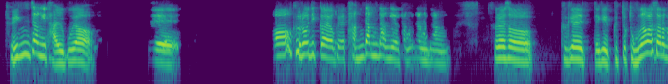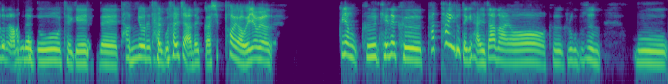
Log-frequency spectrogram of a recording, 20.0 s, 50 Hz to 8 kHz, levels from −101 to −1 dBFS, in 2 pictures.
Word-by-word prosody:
굉장히 280 +3 +1
달고요. 195 +1 +1 0.9
네. - - +2 1.4
어 285 +6 +2
그러니까요. 280 -7 +1
그냥 225 0 -6
당당당이에요, 255 -3 -2
당당당. 200 -4 -9 0.7
그래서 230 -4 +3 0.4
그게 215 -1 +1
되게 185 +1 0
그쪽 210 0 -9
동남아 275 +11 +3
사람들은 275 - +1
아무래도 200 +1 +1
되게 180 0 -1
네 170 -2 +1
'당뇨를 240 +1 0
달고 205 -1 -1
살지 275 +3 0
않을까?' 180 +2 0
싶어요. 210 - 0
왜냐면 210 +1 +4 1.0
그냥 290 -7 0
그 260 +1 +1
걔네 280 +2 +1
그 220 -4 +4
팟타이도 410 0 +1
되게 205 -5 0
달잖아요. 190 -3 0
그 185 -2 -6
그리고 200 +2 -8
무슨 200 -2 -6 0.5
뭐 185 -2 -2
215 Hz, 255 characters per minute, -23 LUFS, 190-260 Hz, 1.4 s, 왜냐면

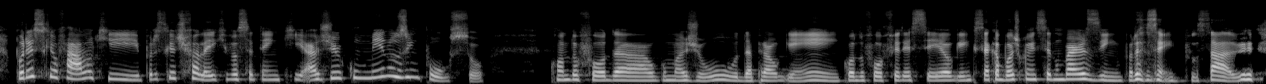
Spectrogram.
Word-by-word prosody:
Por 285 +3 +3
isso 370 +1 +2
que 355 - -2
eu 320 - 0
falo 285 -1 +3
que 235 -8 -4
por 230 +4 -6
isso 240 - -11
que 290 - -2
eu - - -1
te - - -4
falei 220 -7 +2
que 215 +2 -13
você 235 0 -2
tem 215 -1 -6
que 220 0 -8
agir 245 +7 0
com 305 +2 -5
menos 335 +4 0
impulso. 185 - -5 0.6
Quando 220 +1 -1
for 195 -2 +1
dar 195 -2 +2
alguma 185 +1 -3
ajuda 180 -1 -1
pra 180 +1 -1
alguém, 170 +1 -1
quando 185 +2 -1
for 185 - -2
oferecer 190 0 -2
alguém 190 +1 +1
que - - -12
você 210 - +4
acabou 215 0 +3
de 225 - -1
conhecer 235 0 -1
num 225 0 +1
barzinho, 210 -7 +4
por 190 - -3
exemplo, 190 -6 0
sabe? 185 +4 +4
210 Hz, 195 wpm, -22 LUFS, 185-235 Hz, 0.6 s, você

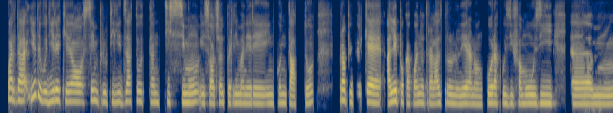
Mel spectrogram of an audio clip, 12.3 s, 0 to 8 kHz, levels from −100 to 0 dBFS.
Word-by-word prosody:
Guarda, 245 -3 +3
io 315 +6 +1
devo 280 -11 +1
dire 235 +3 +3
che 220 -1 -1
ho 215 -1 +3
sempre 215 +1 -3
utilizzato 210 +2 -3
tantissimo 200 0 -1
i 190 - -3
social 190 +1 -1
per 185 -1 -4
rimanere 185 -1 -1 0.2
in 185 +1 -2
contatto, 185 0 -1 0.5
proprio 240 -4 +2
perché 200 -1 +3
all'epoca, 200 -1 +4
quando 185 +2 -1
tra 180 -1 -4
l'altro 185 +2 -1
non 175 -1 -2
erano 175 -1 +1
ancora 185 +3 +1
così 180 -1 -4
famosi, 180 +1 0 0.3
ehm, 175 0 +1
190 Hz, 130 wpm, -25 LUFS, 180-210 Hz, 0.5 s, all'epoca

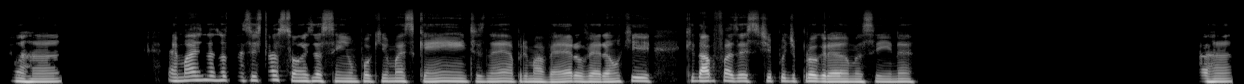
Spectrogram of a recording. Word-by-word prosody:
Aham. 130 -1 +2 1.1
É 165 - 0
mais 185 +4 +2
nas 200 -1 0
outras 185 -3 -6
estações, 185 -5 -1
assim, 145 -2 -1
um 135 - 0
pouquinho 145 +1 -2
mais 145 -2 -1
quentes, 135 -1 0
né, 135 +2 0
a 130 - -1
primavera, 130 0 +1
o - - +1
verão 125 +1 +2
que 155 0 -1 0.3
que 160 - -7
dá 160 0 +6
para 160 - -12
fazer 150 -3 +1
esse 145 -1 -3
tipo 155 -1 -4
de 145 -1 -4
programa 130 -3 +3
assim, 125 +1 -3
né. 130 -2 -2 2.8
Aham. 130 0 +2
140 Hz, 135 wpm, -23 LUFS, 130-155 Hz, 2.8 s, dá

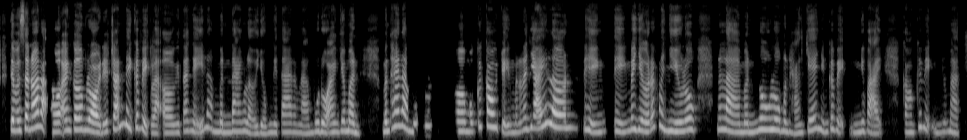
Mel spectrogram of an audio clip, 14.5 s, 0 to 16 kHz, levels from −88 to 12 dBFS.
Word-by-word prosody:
thì 275 - +6
mình 265 0 +1
sẽ 315 - +7
nói 325 +4 +8
là 355 - +5
"Ờ, 235 +1 +4
ăn 270 +3 +3
cơm 290 0 +4
rồi." 240 -5 +8
để 225 +3 0
tránh 300 +7 +2
đi 360 - +2
cái 335 +2 -3
việc 255 - 0
là, 205 -1 -1
ờ, 210 +1 -2
người 220 - -5
ta 250 +4 -4
nghĩ 250 -2 -4
là 335 0 -5
mình 235 -2 -3
đang 250 +1 -3
lợi 200 -5 -4
dụng 200 +1 -6
người 215 0 -6
ta 230 +1 -4
rằng 220 -1 -10
là 195 -1 -7
mua 225 +4 -4
đồ 235 -2 0
ăn 225 +1 -1
cho 255 - -2
mình. 240 -4 +1 0.4
Mình 245 +1 +1
thấy 380 +2 +2
là 360 -4 +4
một 235 -5 -3
cái 390 - -6 0.4
ờ, 250 0 +3
một 235 0 -4
cái 360 - -6
câu 360 -2 +5
chuyện 210 -7 -4
mà 220 - -7
nó 260 +6 -4
dấy 380 +6 +3
lên 340 -3 +6 0.2
hiện 235 -5 -2
hiện 240 -1 -3
bây 300 0 +1
giờ 260 -4 +1
rất 355 +8 -4
là 380 - 0
nhiều 255 -4 +1
luôn. 285 +2 0 0.3
Nên 295 0 -4
là 240 -5 +2
mình 225 +2 -3
luôn 295 0 +2
luôn 285 -2 +2
mình 250 - -3
hạn 205 -2 -8
chế 275 +3 -2
những 275 -7 -5
cái 305 - -4
việc 250 -5 -7
như 225 +3 -7
vậy. 215 -5 -3 0.3
Còn 220 -1 -7
cái 360 - -6
việc 325 - -7
như 220 +2 -12
mà, 215 -4 -6
245 Hz, 300 wpm, -23 LUFS, 225-295 Hz, 0.4 s, nói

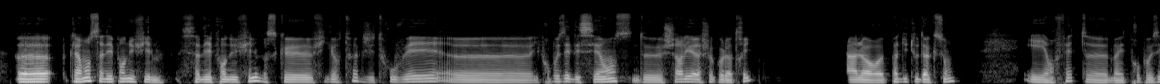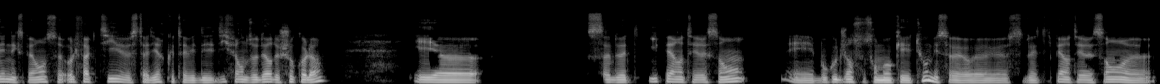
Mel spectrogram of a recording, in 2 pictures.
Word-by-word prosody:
Heu, 125 0 +9 0.2
clairement 135 +5 +5
ça 155 -5 -1
dépend 125 +2 +2
du 135 - +4
film. 110 -4 -1 0.2
Ça 120 - -3
dépend 115 +2 +2
du 110 -1 +2
film 160 +8 +2
parce 120 -7 -6
que 110 -1 +2
figure 115 +1 -7
toi 160 - -4
que 130 - -13
j'ai 105 -1 -7
trouvé, 130 +7 -1
heu 100 -3 0
ils 105 - -8
proposaient 130 +2 -3
des 110 - -2
séances 130 +9 +1
de 105 -1 -1
Charlie 120 +5 0
et 120 - +4
la 115 - +4
chocolaterie. 105 -3 -2 0.9
Alors 105 -2 +4
heu, - - +2
pas 125 - -3
du 130 +1 -5
tout 120 - -5
d'action 120 +6 0 0.7
et 105 -2 0
en 95 - -1
fait, 155 -4 -7
heu, 100 -2 0
bah, 100 +1 -1
ils - - -2
te - - -23
proposaient 110 +4 -3
une 120 - +1
expérience, 105 +3 -2
heu, - - -1
olfactive. 120 +1 -1
C'est-à-dire 105 +2 -1
que - - -7
tu - - -6
avais 100 0 0
des 100 0 -1
différentes 115 0 -3
odeurs 120 +3 +2
de 110 - 0
chocolat, 110 +7 +1 0.9
et 110 -1 +3
heu 100 -1 +4 1.1
ça 110 - -4
doit 105 0 +2
être - - -11
hyper 130 -2 0
intéressant 110 +4 0 0.4
et 95 - -2
beaucoup 105 +5 -1
de 105 - -2
gens 115 - +2
se - - -12
sont 105 - 0
moqués 100 0 +3
et - - -5
tout, 190 - +1
mais 165 - +3
ça, 105 0 -4
heu, 95 -1 0
ça - - -14
doit 100 - -1
être - - -12
hyper 120 -2 -2
intéressant, 110 +1 0
heu 95 -1 -1
110 Hz, 205 wpm, -24 LUFS, 100-120 Hz, 1.1 s, Heu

